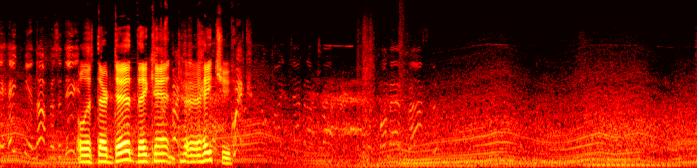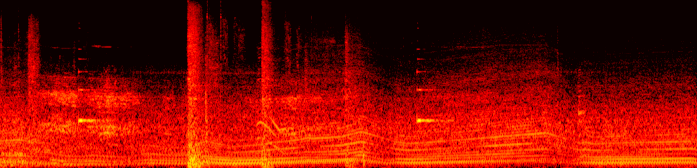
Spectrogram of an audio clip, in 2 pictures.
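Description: A car engine hums and revs up and down.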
